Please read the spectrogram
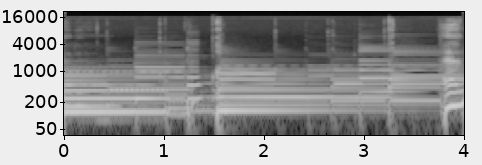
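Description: Acoustic guitar strumming chords and letting them ring. A new chord comes in about one and a half seconds in and rings slowly down.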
